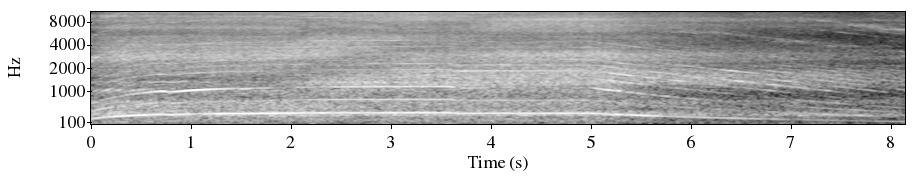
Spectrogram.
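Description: Miyako blender grinder motor spinning at 25,000 RPM, a loud, steady high-pitched whine that holds for several seconds, then drops in pitch as the motor winds down.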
